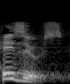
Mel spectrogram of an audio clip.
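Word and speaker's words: Jesús: He was Hispanic, named Jesus, J-E-S-U-S, right? And in the Hispanic community, you pronounce that Jesus. But he always liked to introduce himself as, can you guess, Jesus. All right? And that's the English pronunciation, so okay.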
